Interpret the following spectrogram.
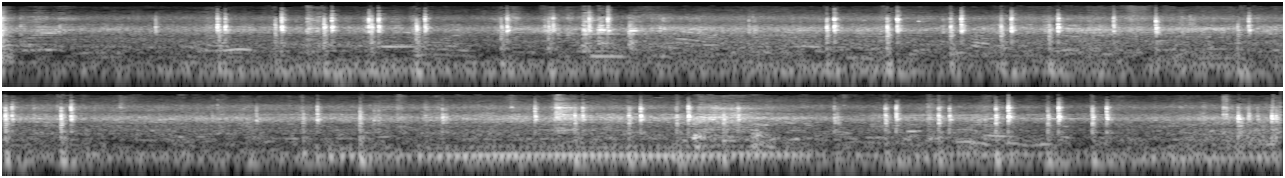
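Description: Long kitchen knife chopping a tomato on a stall counter: runs of quick, sharp knocks of the blade striking the board. Background chatter, and a low hum swells up about two-thirds of the way through.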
